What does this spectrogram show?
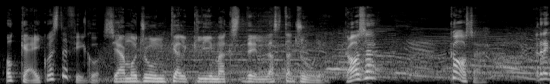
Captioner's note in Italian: Il finto pubblico buuisce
